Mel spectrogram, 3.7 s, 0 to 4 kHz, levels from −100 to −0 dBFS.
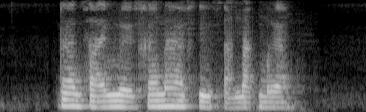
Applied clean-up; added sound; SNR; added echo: neural separator model SepFormer DNS4.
